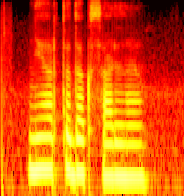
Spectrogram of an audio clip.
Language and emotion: Russian, neutral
